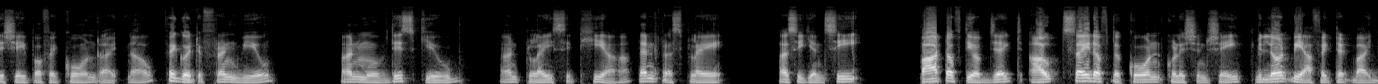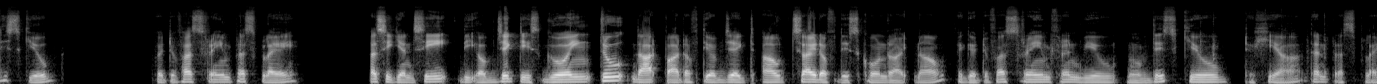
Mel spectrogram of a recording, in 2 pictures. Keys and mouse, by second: 1.0 middle click, 1.9 KP_1, 3.1 shift+middle click, 3.8 click, 4.8 g, 5.8 click, 6.4 space, 8.3 space, 11.5-12.4 middle drag, 14.7 middle drag, 16.0 space, 17.4 space, 18.3-18.8 middle drag, 20.3-21.6 middle drag, 22.8-23.3 middle drag, 24.2 KP_1, 25.8 g, 26.3 click, 26.8 space.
